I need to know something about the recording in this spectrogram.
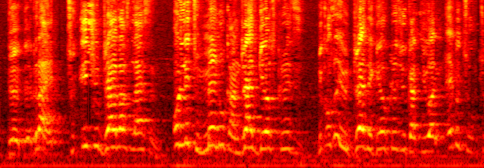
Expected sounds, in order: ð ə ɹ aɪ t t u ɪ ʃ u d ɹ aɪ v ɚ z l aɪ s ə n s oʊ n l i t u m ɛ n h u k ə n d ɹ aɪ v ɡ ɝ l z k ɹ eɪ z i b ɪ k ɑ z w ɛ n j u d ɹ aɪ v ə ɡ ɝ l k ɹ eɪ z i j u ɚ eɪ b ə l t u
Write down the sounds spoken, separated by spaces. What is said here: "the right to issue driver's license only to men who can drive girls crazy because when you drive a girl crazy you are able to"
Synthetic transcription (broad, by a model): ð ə ɹ aɪ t t u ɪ ʃ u d ɹ aɪ v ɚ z l aɪ s ə n s oʊ n l i t u m ɛ n h u k ə n d ɹ aɪ v ɡ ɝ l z k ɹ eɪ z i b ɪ k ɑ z w ɛ n j u d ɹ aɪ v ə ɡ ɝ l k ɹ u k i j u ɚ eɪ b ə l t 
